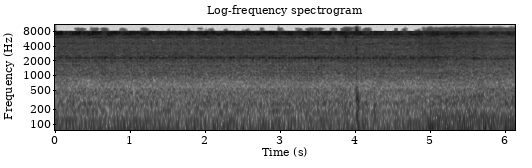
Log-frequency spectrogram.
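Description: Car engine idling: a steady low rumble that grows a little louder near the end.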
